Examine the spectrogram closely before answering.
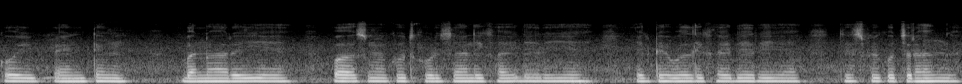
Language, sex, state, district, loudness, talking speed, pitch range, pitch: Hindi, male, Rajasthan, Bikaner, -15 LUFS, 145 wpm, 145-150 Hz, 145 Hz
